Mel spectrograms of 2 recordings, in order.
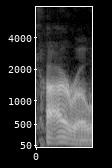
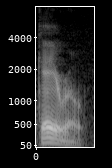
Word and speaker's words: Cairo: lived in cairo georgia that's spelled c-a-r-i-r-o-k-row not cairo like in egypt but it's spelled the same way but in georgia it's called cairo as i said i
